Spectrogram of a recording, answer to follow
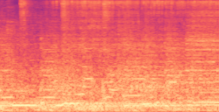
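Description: Slot machine's free-games bonus music playing loudly, a quick melody over a steady beat, as the reels spin.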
